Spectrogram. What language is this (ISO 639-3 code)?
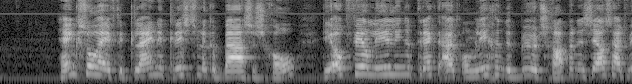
nld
